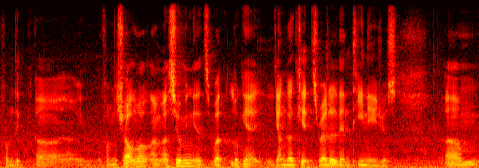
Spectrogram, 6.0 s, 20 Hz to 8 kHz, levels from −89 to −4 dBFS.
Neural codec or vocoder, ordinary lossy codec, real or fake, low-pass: none; none; real; none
